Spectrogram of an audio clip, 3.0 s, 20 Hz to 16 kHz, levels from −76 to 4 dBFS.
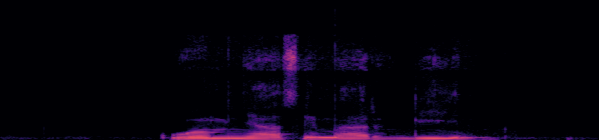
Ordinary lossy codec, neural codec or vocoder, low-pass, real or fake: Opus, 24 kbps; codec, 44.1 kHz, 7.8 kbps, DAC; 14.4 kHz; fake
